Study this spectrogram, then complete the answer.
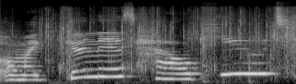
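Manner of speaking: high squeal rising on "cute"; real delight climbing into a squeak; delighted gushing. Real, not acted. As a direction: gush over an adorable gift. Opening a gift on camera.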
